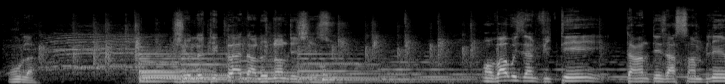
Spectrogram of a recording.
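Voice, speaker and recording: A male pastor delivers a fervent, declamatory sermon, his slightly high voice drifting into chanted praise. Loud worship music plays underneath him throughout. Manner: exhorting, declamatory, slips into chanting. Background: loud church music.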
